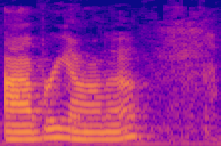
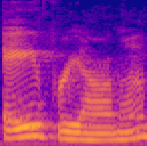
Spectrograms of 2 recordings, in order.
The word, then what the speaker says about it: Abriana: pronounce that or whatever and it's Abriana but um there are still several people in my life who swear my name is Adriana because my father's name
